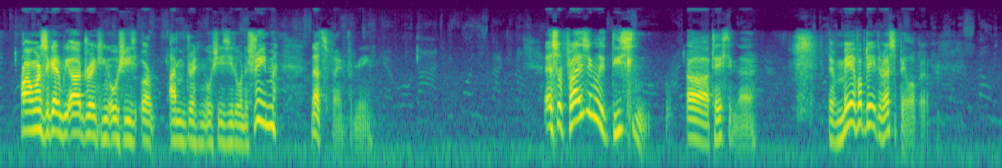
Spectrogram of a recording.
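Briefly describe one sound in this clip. A man talks quickly and with exasperation.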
